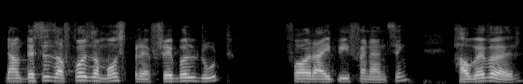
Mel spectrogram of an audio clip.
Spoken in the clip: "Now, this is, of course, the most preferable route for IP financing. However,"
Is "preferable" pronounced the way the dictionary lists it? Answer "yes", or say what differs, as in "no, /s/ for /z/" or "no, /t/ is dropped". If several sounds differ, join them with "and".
yes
